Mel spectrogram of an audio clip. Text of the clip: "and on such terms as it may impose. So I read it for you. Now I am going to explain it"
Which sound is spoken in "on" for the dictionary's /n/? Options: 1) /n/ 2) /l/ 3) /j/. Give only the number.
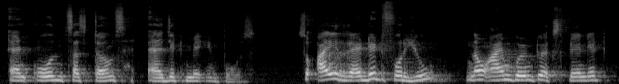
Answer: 2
